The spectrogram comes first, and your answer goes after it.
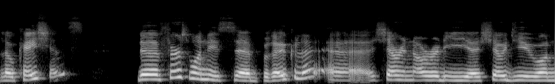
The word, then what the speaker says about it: Breukelen: The first one is Breukelen. Sharon already showed you on the map where that is. And if you're curious about how to pronounce it, you can also say Brooklyn.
